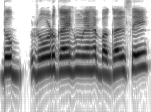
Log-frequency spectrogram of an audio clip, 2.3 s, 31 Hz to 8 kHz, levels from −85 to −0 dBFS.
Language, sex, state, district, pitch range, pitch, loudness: Hindi, female, Chhattisgarh, Raipur, 220-250 Hz, 240 Hz, -13 LUFS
